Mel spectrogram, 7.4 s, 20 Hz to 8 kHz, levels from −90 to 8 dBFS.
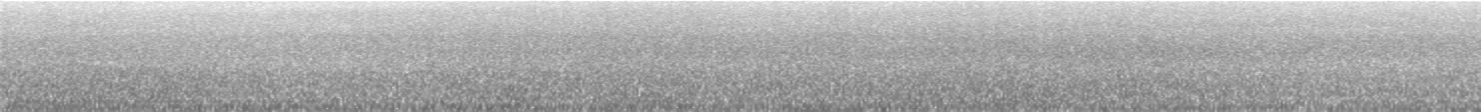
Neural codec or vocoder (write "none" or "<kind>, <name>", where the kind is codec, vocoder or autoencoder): none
